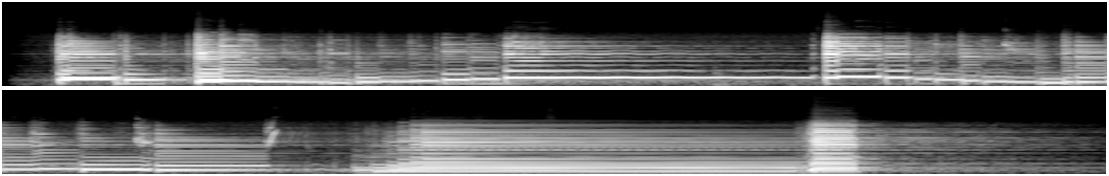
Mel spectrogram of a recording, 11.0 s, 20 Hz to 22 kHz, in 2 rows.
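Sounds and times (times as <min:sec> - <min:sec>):
Stratocaster electric guitar on delta neck: 0:00.1 - 0:11.0.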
